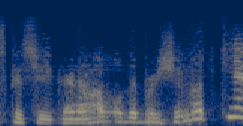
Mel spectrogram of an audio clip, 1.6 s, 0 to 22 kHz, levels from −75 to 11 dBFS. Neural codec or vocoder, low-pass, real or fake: codec, 44.1 kHz, 0.9 kbps, DAC; 14.4 kHz; fake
